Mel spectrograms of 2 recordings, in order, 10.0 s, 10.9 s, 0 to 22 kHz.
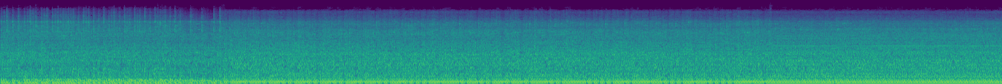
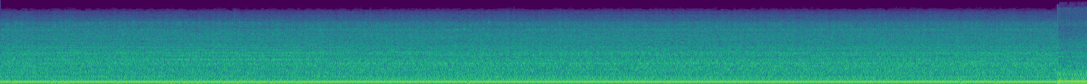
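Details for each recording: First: Warmed-up John Deere 1010 diesel tractor after an engine rebuild idles loudly with an uneven, sputtering beat that occasionally drops a firing; the miss smooths out as the injection pump is adjusted. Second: 1960 John Deere 1010 diesel after engine rebuild, idling right after injection pump was twisted to adjust timing to cure smoking; big improvement, steady even idle with firm low rumble, no misses or knocks, running great.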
